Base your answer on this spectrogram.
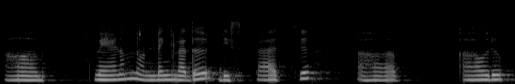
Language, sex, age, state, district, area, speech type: Malayalam, female, 18-30, Kerala, Thiruvananthapuram, rural, spontaneous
